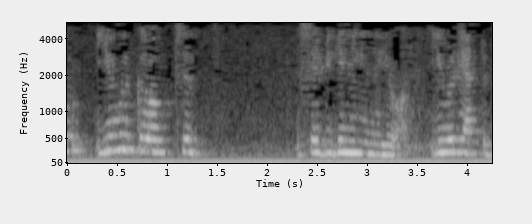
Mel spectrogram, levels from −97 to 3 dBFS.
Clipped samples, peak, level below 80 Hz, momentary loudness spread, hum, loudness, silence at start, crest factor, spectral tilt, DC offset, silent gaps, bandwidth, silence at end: under 0.1%; -12 dBFS; -34 dBFS; 14 LU; none; -27 LUFS; 0 s; 14 dB; -9 dB/octave; under 0.1%; none; 5.4 kHz; 0 s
